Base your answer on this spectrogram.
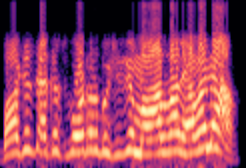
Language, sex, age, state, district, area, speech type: Kashmiri, male, 45-60, Jammu and Kashmir, Anantnag, rural, conversation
